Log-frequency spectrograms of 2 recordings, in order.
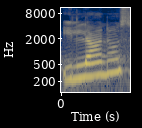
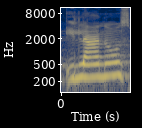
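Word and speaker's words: Llanos: also these grasslands include Ilana's of Columbia the Ilana's means it's a Spanish pronunciation and Manansala in India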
